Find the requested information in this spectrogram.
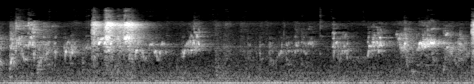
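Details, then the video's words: Busy budgerigar twittering: a loud, harsh, high screech near the start, then quieter scratchy chirps and warbles through the rest. "Budgies Sounds| Budgies Chirping sound"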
